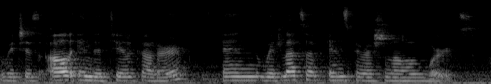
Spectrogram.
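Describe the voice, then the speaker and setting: A woman talks at a fairly slow pace. She speaks with a non-native accent. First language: not English. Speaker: knitting reviewer. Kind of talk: product review talk to camera. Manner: hesitant.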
